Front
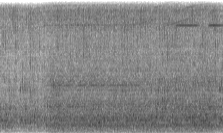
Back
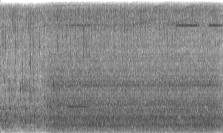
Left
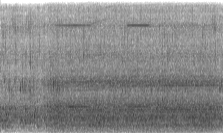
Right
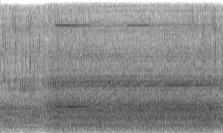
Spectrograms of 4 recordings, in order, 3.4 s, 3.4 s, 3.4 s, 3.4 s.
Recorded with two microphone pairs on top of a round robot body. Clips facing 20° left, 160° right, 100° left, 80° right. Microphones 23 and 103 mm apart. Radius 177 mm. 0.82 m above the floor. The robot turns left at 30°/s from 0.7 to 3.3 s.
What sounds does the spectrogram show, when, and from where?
0.0 s running water: 140° left, 3 m; by 3.4 s 60° left, 3 m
